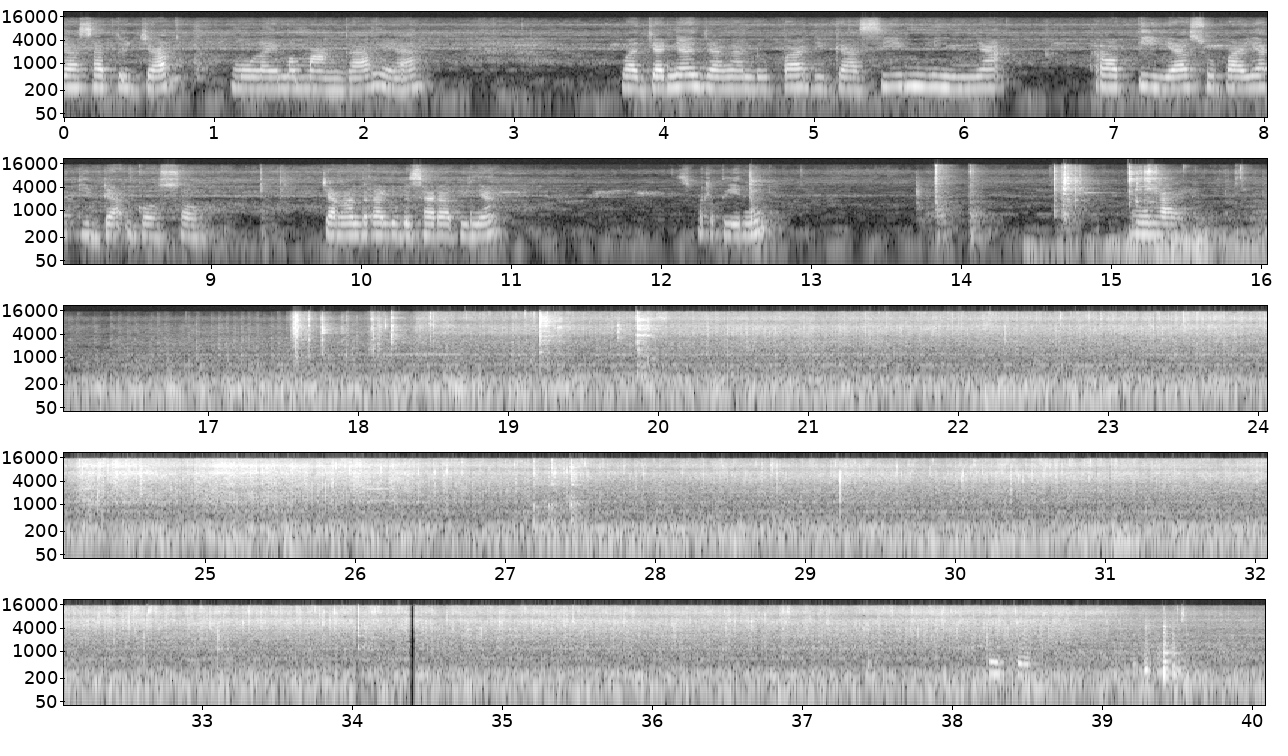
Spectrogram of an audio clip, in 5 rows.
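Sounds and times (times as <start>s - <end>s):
chicken sizzling in a wok: 0.0s - 8.0s, 17.6s - 40.0s.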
